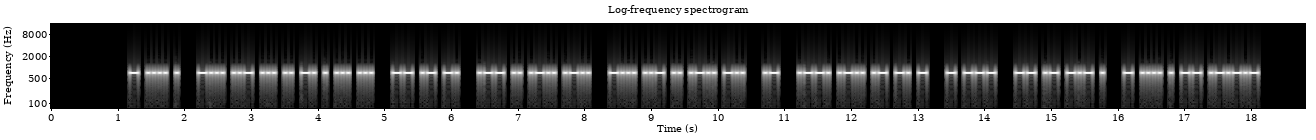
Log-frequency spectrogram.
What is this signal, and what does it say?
Morse code, heard as a keyed tone, about 27 wpm, 700 Hz. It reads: THE BUSINESS MAN WILL BUILD A PLANT TO MAKE THEM.
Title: Sentences from Top 1000 Words - Review Part 1 - 28wpm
